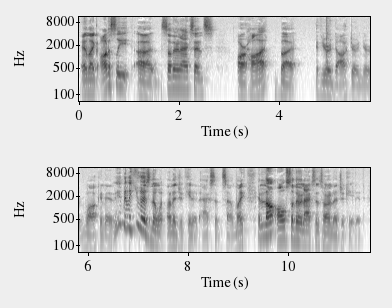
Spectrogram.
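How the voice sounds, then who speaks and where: A man's voice: mid-range voice, very animated, moderate pace, a bit bright. A young man with a head cold, vlogging in a casual, rambling way and making sarcastic jokes. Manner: sarcastic, jokey, riffs in mock voices.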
